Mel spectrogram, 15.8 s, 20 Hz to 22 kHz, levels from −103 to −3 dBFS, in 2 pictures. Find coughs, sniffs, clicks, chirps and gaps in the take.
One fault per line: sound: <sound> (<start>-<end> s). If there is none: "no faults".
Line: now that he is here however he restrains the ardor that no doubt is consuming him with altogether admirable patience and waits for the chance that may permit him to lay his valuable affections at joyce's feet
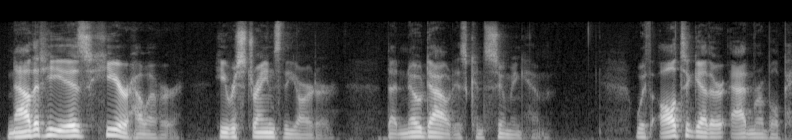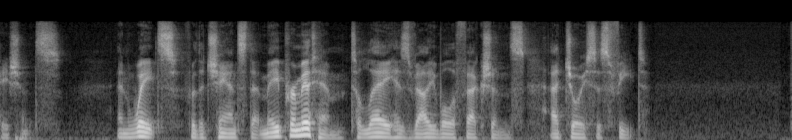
no faults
